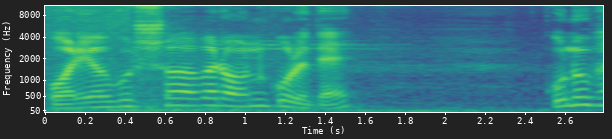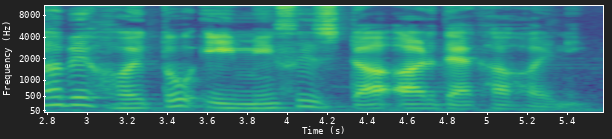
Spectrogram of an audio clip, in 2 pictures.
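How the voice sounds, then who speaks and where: A man narrating a scripted thriller story with measured, dramatic phrasing and pauses. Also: fairly high pitch, lively intonation, fairly bright tone, a little hiss or hum. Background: background music.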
